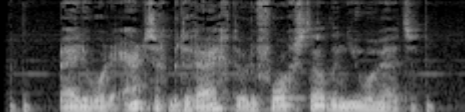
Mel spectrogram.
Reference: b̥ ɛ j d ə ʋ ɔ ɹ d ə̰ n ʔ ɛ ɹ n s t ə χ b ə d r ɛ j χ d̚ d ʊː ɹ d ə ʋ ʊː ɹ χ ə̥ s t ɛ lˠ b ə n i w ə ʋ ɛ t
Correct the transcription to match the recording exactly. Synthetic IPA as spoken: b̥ ɛ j d ə ʋ ɔ ɹ d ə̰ n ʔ ɛ ɹ n s t ə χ b ə d r ɛ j χ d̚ d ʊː ɹ d ə v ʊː ɹ χ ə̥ s t ɛ lˠ d ə n i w ə ʋ ɛ t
